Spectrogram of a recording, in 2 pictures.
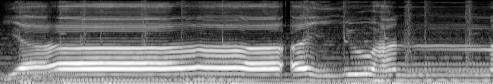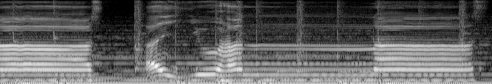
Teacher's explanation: Nah, kata ya ini dibaca 5 harokat ya. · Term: mad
